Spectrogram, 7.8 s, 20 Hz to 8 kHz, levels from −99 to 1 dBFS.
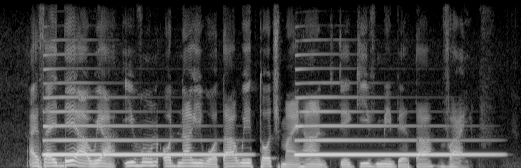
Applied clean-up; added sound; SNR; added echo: none; Wind instrument, woodwind instrument; -4 dB; none.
